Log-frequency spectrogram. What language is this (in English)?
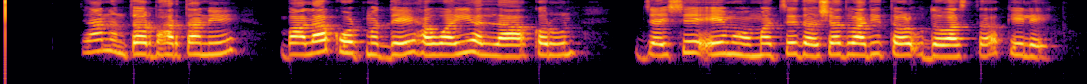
Marathi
